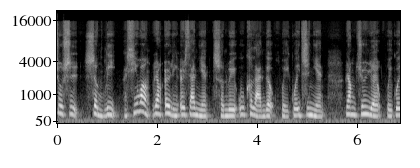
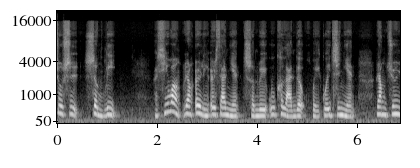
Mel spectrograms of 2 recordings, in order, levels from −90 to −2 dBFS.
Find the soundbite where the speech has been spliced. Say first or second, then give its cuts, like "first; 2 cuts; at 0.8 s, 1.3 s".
first; 1 cut; at 1.2 s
